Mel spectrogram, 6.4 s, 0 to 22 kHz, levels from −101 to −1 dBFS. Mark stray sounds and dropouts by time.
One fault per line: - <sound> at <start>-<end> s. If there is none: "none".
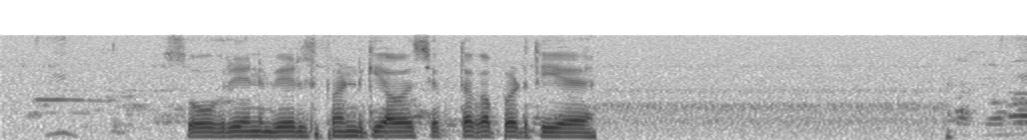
none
